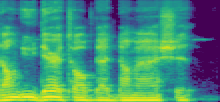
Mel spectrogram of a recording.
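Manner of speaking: ordinary talk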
